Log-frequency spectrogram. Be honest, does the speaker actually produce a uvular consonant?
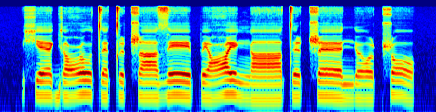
no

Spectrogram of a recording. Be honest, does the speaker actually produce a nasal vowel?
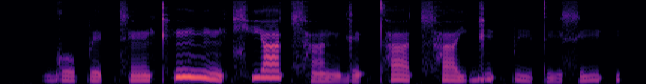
yes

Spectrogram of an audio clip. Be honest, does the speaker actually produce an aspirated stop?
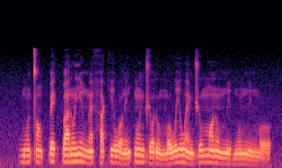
no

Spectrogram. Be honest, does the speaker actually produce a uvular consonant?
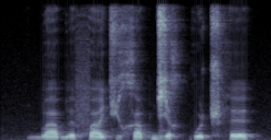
no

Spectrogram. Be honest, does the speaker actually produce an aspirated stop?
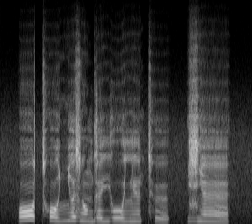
yes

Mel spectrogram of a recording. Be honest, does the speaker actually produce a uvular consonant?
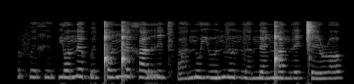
no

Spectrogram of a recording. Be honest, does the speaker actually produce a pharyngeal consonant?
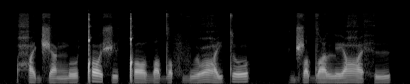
yes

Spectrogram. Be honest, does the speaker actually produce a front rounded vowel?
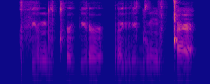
no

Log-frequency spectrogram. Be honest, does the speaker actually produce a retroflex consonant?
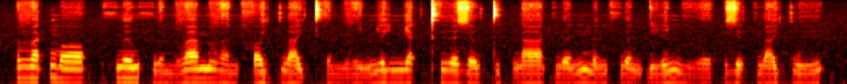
no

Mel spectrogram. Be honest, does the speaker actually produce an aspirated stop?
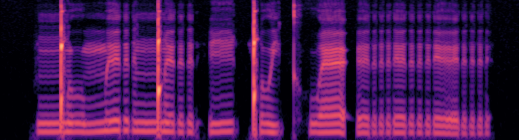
yes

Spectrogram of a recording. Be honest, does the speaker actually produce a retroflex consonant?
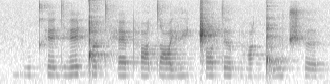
no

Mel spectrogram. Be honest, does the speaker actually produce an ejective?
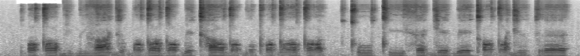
yes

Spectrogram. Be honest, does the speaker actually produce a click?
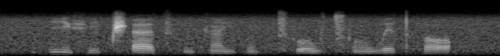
no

